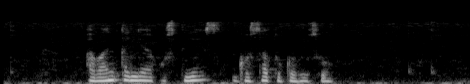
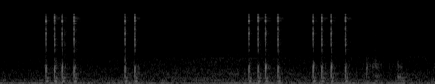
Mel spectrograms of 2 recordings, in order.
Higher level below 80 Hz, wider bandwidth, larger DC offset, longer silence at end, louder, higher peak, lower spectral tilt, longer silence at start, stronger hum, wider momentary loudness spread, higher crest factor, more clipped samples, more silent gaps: first, -46 dBFS vs -56 dBFS; second, 8 kHz vs 11.5 kHz; neither; about the same, 0.1 s vs 0 s; first, -25 LUFS vs -41 LUFS; first, -10 dBFS vs -16 dBFS; first, -7 dB/octave vs -1.5 dB/octave; about the same, 0.05 s vs 0 s; neither; second, 12 LU vs 19 LU; second, 16 dB vs 30 dB; neither; neither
